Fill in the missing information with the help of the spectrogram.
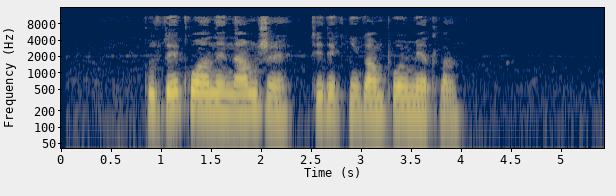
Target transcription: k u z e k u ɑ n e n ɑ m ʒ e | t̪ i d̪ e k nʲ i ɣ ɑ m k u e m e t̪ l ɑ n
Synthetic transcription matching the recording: k u z e k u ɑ n e n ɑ m ʒ e | t̪ i d̪ e k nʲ i ɣ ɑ m p u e m e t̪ l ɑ n

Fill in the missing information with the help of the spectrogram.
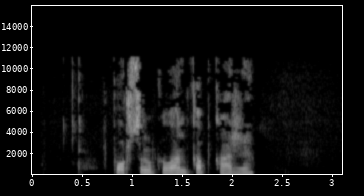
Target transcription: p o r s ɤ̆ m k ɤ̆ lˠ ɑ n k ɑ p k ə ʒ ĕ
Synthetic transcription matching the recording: p o r s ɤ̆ n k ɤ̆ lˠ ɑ n k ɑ p k ɑ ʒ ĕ

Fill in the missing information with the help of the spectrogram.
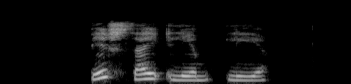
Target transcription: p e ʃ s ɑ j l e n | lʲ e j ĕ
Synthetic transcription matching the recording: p e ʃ s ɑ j l e m | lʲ i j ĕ

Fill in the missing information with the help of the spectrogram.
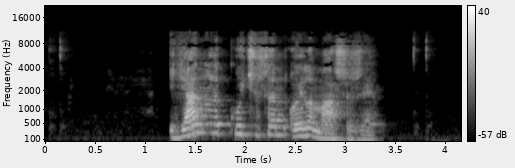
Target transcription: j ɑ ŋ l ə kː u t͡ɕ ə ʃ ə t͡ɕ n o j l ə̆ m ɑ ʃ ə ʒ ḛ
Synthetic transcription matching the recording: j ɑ n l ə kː u t͡ɕ ə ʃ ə n o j l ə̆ m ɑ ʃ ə ʒ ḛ

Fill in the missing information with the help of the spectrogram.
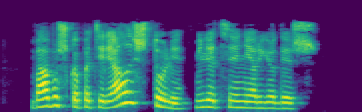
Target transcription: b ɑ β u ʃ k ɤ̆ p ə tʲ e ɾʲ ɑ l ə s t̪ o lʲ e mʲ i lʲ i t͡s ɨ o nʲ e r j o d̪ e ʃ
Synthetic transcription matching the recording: b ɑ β u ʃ k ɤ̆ p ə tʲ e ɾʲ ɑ l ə ʃ t̪ o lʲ e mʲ i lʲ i t͡s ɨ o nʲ e r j o d̪ e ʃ

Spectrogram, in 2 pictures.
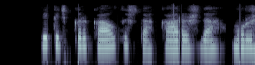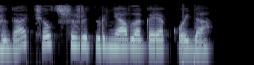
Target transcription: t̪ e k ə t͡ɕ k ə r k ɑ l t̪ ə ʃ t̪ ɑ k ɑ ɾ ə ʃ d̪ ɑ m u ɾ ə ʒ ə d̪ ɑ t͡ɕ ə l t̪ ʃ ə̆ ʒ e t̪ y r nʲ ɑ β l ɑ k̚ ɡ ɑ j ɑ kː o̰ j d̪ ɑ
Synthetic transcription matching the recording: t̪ e k ə t͡ɕ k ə r k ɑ l t̪ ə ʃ t̪ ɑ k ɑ ɾ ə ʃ d̪ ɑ m u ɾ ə ʒ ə d̪ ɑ t͡ɕ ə l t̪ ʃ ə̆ ʒ e t̪ y r nʲ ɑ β l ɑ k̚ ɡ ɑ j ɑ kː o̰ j d̪ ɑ

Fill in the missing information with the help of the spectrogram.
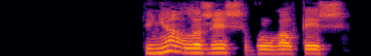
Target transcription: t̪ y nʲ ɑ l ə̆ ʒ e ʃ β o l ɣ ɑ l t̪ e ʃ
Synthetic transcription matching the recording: t̪ y nʲ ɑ l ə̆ ʒ e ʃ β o l ɣ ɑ l t̪ e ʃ

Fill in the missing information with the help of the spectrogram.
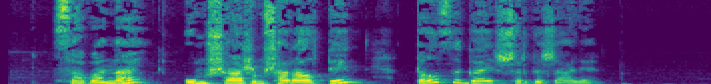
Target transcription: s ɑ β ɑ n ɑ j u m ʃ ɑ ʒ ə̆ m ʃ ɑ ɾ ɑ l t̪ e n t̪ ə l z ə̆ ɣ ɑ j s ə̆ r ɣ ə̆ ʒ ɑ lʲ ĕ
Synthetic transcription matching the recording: s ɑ β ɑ n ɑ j u m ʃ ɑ ʒ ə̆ m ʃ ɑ ɾ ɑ l t̪ e n t̪ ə l z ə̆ ɣ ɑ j ʃ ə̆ r ɣ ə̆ ʒ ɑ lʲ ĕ

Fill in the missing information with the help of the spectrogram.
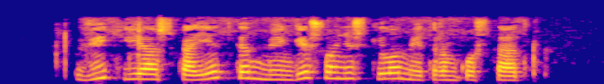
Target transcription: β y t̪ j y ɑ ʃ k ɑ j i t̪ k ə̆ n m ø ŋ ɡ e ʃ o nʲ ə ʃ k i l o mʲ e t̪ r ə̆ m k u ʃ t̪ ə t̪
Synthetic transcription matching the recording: β y t̪ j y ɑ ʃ k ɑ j e t̪ k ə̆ n m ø ŋ ɡ e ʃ o nʲ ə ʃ k i l o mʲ e t̪ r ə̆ m k o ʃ t̪ ɑ t̪

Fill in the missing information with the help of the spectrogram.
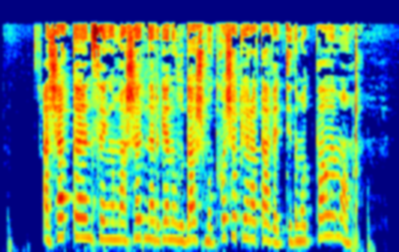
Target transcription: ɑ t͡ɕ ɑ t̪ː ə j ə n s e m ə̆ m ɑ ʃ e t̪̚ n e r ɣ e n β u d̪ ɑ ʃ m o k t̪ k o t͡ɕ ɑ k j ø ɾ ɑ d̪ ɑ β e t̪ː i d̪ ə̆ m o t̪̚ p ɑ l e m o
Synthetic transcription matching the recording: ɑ t͡ɕ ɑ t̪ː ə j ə n s e ŋ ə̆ m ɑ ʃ e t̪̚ n e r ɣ e n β u d̪ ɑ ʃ m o t̪ k o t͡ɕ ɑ k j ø ɾ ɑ t̪ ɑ β e t̪ː i d̪ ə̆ m o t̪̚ p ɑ l e m o

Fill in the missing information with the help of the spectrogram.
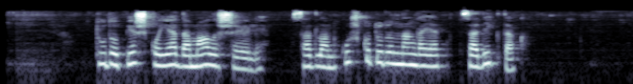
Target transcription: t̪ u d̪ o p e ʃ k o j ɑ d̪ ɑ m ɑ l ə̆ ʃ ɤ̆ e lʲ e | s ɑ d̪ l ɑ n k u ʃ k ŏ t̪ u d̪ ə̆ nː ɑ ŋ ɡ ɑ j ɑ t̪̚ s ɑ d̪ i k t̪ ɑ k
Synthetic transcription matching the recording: t̪ u d̪ o p e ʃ k o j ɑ d̪ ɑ m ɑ l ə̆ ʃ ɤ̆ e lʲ e | s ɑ d̪ l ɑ n k u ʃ k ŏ t̪ u d̪ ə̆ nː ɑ ŋ ɡ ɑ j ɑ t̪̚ s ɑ d̪ i k t̪ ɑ k

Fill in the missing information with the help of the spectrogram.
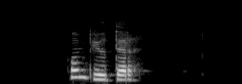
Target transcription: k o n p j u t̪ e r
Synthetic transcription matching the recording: k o m p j u t̪ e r

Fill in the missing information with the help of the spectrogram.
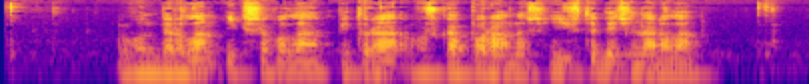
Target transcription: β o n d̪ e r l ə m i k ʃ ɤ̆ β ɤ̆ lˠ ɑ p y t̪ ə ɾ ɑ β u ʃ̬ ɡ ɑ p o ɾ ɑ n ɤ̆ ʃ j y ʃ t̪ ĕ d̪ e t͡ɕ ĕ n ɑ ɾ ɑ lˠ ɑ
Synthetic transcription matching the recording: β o n d̪ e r l ɑ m i k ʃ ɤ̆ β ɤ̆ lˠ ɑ p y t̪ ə ɾ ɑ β u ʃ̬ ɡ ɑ p o ɾ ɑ n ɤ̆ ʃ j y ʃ t̪ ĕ d̪ e t͡ɕ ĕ n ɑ ɾ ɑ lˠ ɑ

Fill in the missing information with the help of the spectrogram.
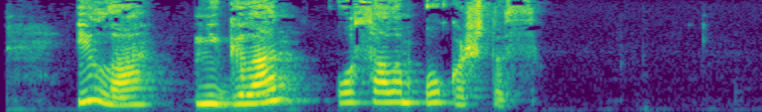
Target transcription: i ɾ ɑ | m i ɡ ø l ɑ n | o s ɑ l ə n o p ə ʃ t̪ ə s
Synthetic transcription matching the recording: i l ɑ | n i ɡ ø l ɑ n | o s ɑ l ə m o k ə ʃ t̪ ə s

